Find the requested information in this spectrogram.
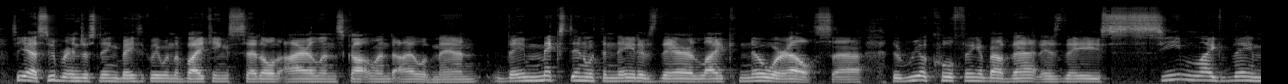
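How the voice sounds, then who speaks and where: A man's fairly high voice, with ordinary pitch variation and a moderate pace. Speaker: YouTuber on Norse paganism. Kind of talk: casual Q&A monologue. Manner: frequent filler words, loosely halting. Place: home room. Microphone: webcam.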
